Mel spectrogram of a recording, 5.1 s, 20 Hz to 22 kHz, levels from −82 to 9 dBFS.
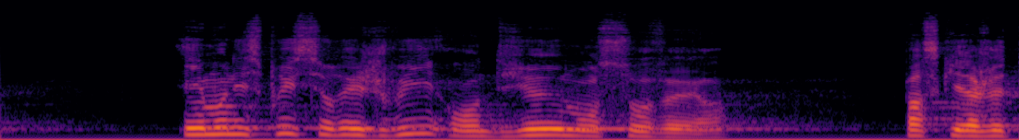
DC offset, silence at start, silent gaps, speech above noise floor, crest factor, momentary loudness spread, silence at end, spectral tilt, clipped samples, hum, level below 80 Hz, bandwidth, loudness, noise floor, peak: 2%; 0.9 s; none; 34 dB; 18 dB; 9 LU; 0 s; -6 dB/octave; under 0.1%; none; -62 dBFS; 13.5 kHz; -28 LUFS; -61 dBFS; -12 dBFS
